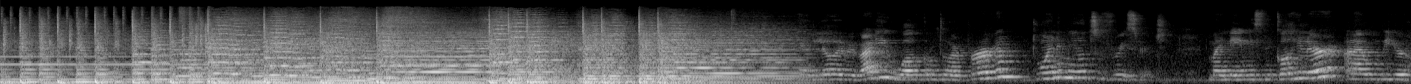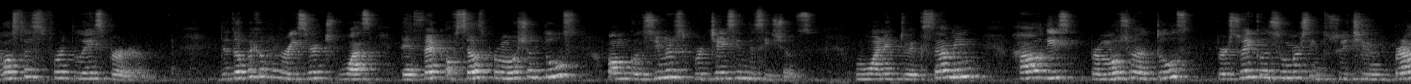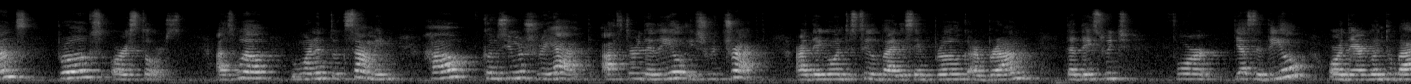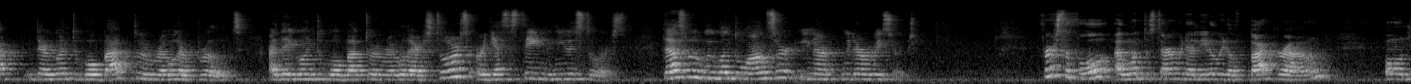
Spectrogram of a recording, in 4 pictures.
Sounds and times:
Speech: 0:08.0 - 0:15.7, 0:16.3 - 0:51.6, 0:52.7 - 0:56.4.

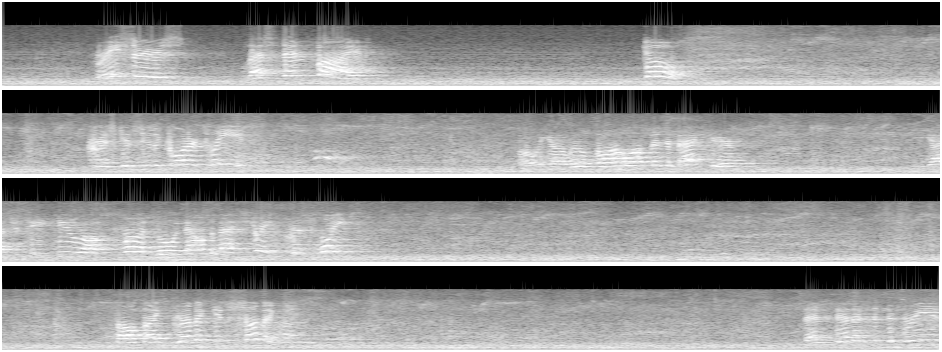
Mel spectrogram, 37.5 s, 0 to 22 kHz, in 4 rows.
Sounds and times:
Inside, large room or hall: 0:00.0 - 0:37.5
Speech: 0:00.9 - 0:03.9, 0:10.2 - 0:13.0, 0:14.6 - 0:17.0, 0:18.6 - 0:22.5, 0:29.2 - 0:31.8, 0:36.2 - 0:37.5.

